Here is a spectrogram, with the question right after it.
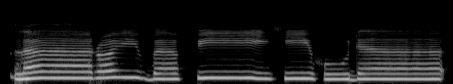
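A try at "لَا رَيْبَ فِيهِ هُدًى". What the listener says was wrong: Ya, di situ hinnya masih ada unsur sedikit panjang. La roiba fihi. La roiba fihi huda. Hi huda. Jangan panjang hinnya.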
